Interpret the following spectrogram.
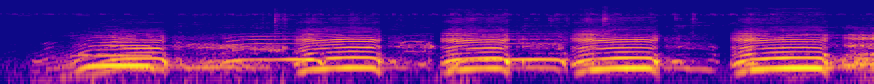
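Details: Irish Dexter cows sorted at Stone Meadow Farm, calling in a run of about six loud, rich moos, each roughly a second long with a slight arched pitch, some overlapping, separated by short gaps.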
